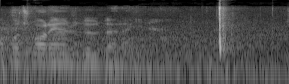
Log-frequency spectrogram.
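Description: A drawn-out voice, falling a little in pitch, lasting just under a second. About a second and a half in comes a single sharp knock, the loudest sound of the moment.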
